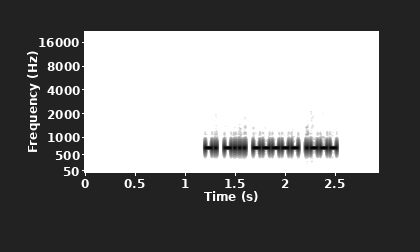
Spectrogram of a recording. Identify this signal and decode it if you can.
Morse code, heard as a keyed tone, about 52 wpm, 700 Hz. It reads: NB0J
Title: USA Call Signs - 4 Characters - 6x Character Spacing - 50wpm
